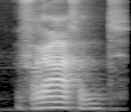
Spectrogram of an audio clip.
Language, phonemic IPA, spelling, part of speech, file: Dutch, /vraɣənt/, vragend, verb / adjective, Nl-vragend.ogg
- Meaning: present participle of vragen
